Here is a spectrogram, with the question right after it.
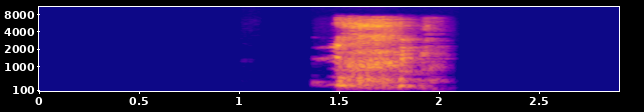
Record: {
  "cough_length": "2.9 s",
  "cough_amplitude": 27318,
  "cough_signal_mean_std_ratio": 0.31,
  "survey_phase": "beta (2021-08-13 to 2022-03-07)",
  "age": "45-64",
  "gender": "Male",
  "wearing_mask": "No",
  "symptom_runny_or_blocked_nose": true,
  "symptom_shortness_of_breath": true,
  "symptom_onset": "2 days",
  "smoker_status": "Ex-smoker",
  "respiratory_condition_asthma": true,
  "respiratory_condition_other": true,
  "recruitment_source": "Test and Trace",
  "submission_delay": "2 days",
  "covid_test_result": "Positive",
  "covid_test_method": "RT-qPCR"
}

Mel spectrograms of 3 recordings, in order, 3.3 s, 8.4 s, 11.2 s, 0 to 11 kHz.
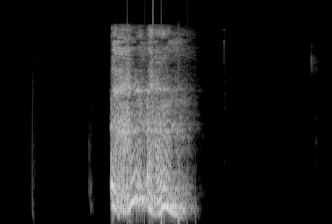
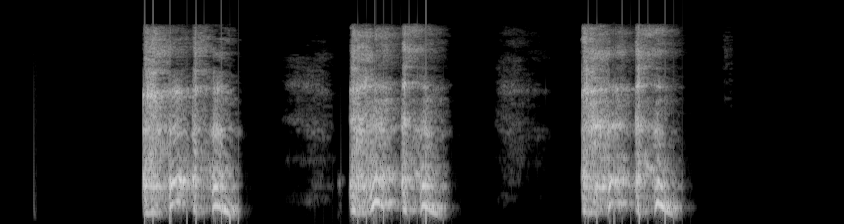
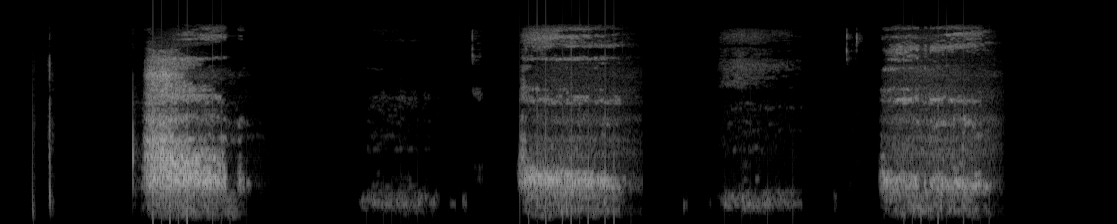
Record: {
  "cough_length": "3.3 s",
  "cough_amplitude": 28119,
  "cough_signal_mean_std_ratio": 0.4,
  "three_cough_length": "8.4 s",
  "three_cough_amplitude": 32768,
  "three_cough_signal_mean_std_ratio": 0.47,
  "exhalation_length": "11.2 s",
  "exhalation_amplitude": 6340,
  "exhalation_signal_mean_std_ratio": 0.39,
  "survey_phase": "beta (2021-08-13 to 2022-03-07)",
  "age": "45-64",
  "gender": "Male",
  "wearing_mask": "No",
  "symptom_change_to_sense_of_smell_or_taste": true,
  "symptom_loss_of_taste": true,
  "smoker_status": "Current smoker (11 or more cigarettes per day)",
  "respiratory_condition_asthma": false,
  "respiratory_condition_other": false,
  "recruitment_source": "REACT",
  "submission_delay": "2 days",
  "covid_test_result": "Negative",
  "covid_test_method": "RT-qPCR"
}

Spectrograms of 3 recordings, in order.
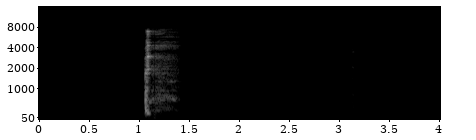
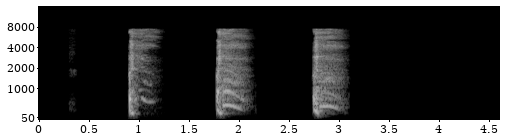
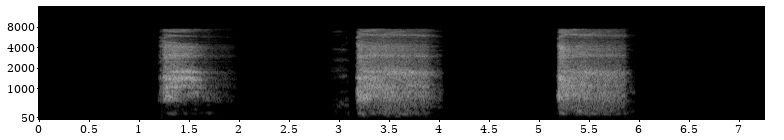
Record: {
  "cough_length": "4.0 s",
  "cough_amplitude": 3320,
  "cough_signal_mean_std_ratio": 0.11,
  "three_cough_length": "4.6 s",
  "three_cough_amplitude": 21271,
  "three_cough_signal_mean_std_ratio": 0.29,
  "exhalation_length": "7.3 s",
  "exhalation_amplitude": 7112,
  "exhalation_signal_mean_std_ratio": 0.41,
  "survey_phase": "beta (2021-08-13 to 2022-03-07)",
  "age": "65+",
  "gender": "Female",
  "wearing_mask": "No",
  "symptom_none": true,
  "smoker_status": "Never smoked",
  "respiratory_condition_asthma": false,
  "respiratory_condition_other": false,
  "recruitment_source": "REACT",
  "submission_delay": "2 days",
  "covid_test_result": "Negative",
  "covid_test_method": "RT-qPCR",
  "influenza_a_test_result": "Negative",
  "influenza_b_test_result": "Negative"
}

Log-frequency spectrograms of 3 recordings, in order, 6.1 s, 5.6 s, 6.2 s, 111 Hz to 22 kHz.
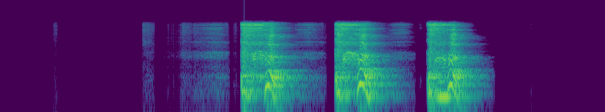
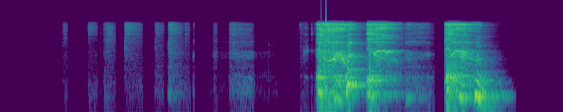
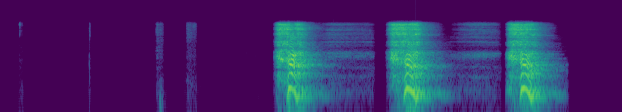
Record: {
  "three_cough_length": "6.1 s",
  "three_cough_amplitude": 32767,
  "three_cough_signal_mean_std_ratio": 0.41,
  "cough_length": "5.6 s",
  "cough_amplitude": 32768,
  "cough_signal_mean_std_ratio": 0.39,
  "exhalation_length": "6.2 s",
  "exhalation_amplitude": 32768,
  "exhalation_signal_mean_std_ratio": 0.34,
  "survey_phase": "beta (2021-08-13 to 2022-03-07)",
  "age": "45-64",
  "gender": "Female",
  "wearing_mask": "No",
  "symptom_none": true,
  "symptom_onset": "12 days",
  "smoker_status": "Ex-smoker",
  "respiratory_condition_asthma": false,
  "respiratory_condition_other": false,
  "recruitment_source": "REACT",
  "submission_delay": "0 days",
  "covid_test_result": "Negative",
  "covid_test_method": "RT-qPCR",
  "influenza_a_test_result": "Unknown/Void",
  "influenza_b_test_result": "Unknown/Void"
}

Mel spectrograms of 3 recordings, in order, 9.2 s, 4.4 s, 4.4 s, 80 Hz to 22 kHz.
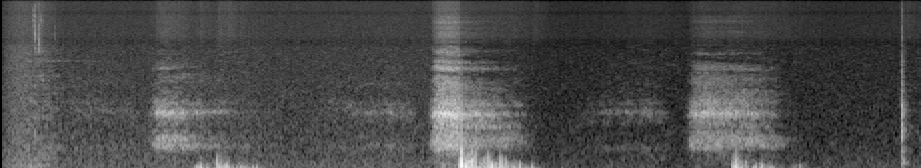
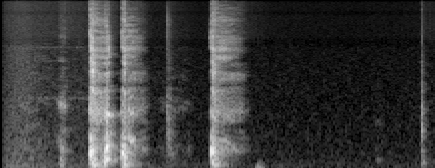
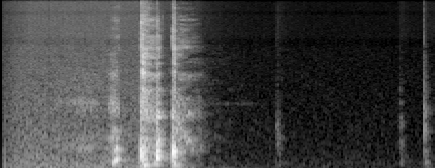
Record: {
  "exhalation_length": "9.2 s",
  "exhalation_amplitude": 32768,
  "exhalation_signal_mean_std_ratio": 0.31,
  "three_cough_length": "4.4 s",
  "three_cough_amplitude": 32768,
  "three_cough_signal_mean_std_ratio": 0.24,
  "cough_length": "4.4 s",
  "cough_amplitude": 32768,
  "cough_signal_mean_std_ratio": 0.25,
  "survey_phase": "beta (2021-08-13 to 2022-03-07)",
  "age": "65+",
  "gender": "Female",
  "wearing_mask": "No",
  "symptom_none": true,
  "smoker_status": "Never smoked",
  "respiratory_condition_asthma": false,
  "respiratory_condition_other": false,
  "recruitment_source": "REACT",
  "submission_delay": "1 day",
  "covid_test_result": "Negative",
  "covid_test_method": "RT-qPCR",
  "influenza_a_test_result": "Negative",
  "influenza_b_test_result": "Negative"
}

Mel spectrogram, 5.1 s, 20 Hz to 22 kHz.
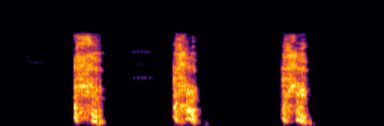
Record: {
  "three_cough_length": "5.1 s",
  "three_cough_amplitude": 32767,
  "three_cough_signal_mean_std_ratio": 0.38,
  "survey_phase": "beta (2021-08-13 to 2022-03-07)",
  "age": "45-64",
  "gender": "Male",
  "wearing_mask": "No",
  "symptom_none": true,
  "smoker_status": "Never smoked",
  "respiratory_condition_asthma": false,
  "respiratory_condition_other": false,
  "recruitment_source": "REACT",
  "submission_delay": "2 days",
  "covid_test_result": "Negative",
  "covid_test_method": "RT-qPCR"
}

